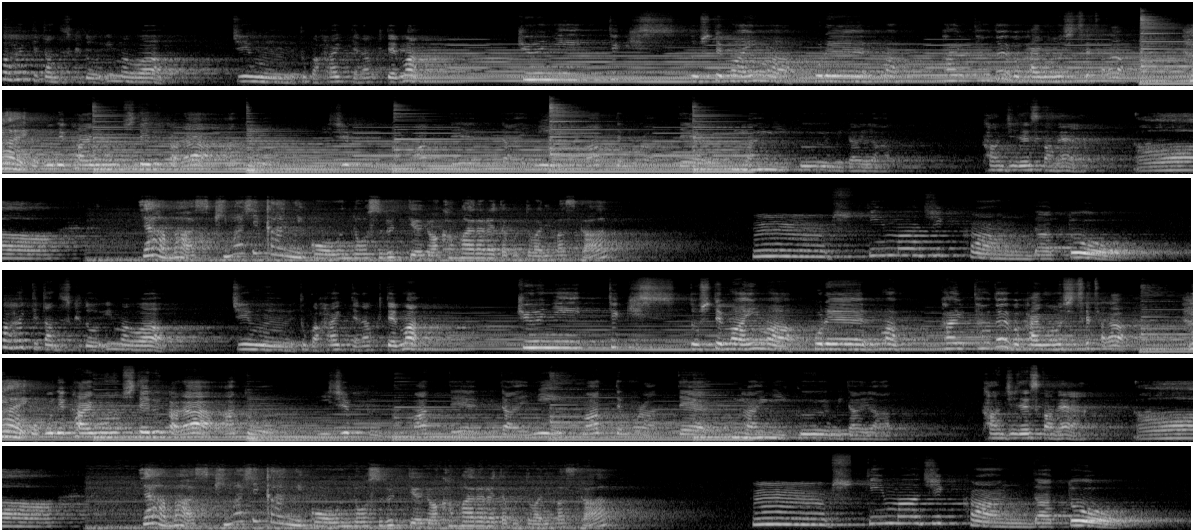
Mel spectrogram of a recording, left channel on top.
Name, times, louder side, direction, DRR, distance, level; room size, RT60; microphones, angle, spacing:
voice 1, 0.0-1.7 2.3-4.2 5.2-5.8 6.1-9.0 9.4-11.3 11.8-14.7 15.0-20.8 21.7-22.8 31.3-33.2 33.5-35.1, right 2 dB, 30° right, 7 dB, 1.2 m, -23 dB
sound 1, 4.1-19.4, left 4 dB, 60° left, 0.7 m, -27 dB
voice 2, 11.8-12.2 19.2-19.8 23.2-24.6 25.2-29.9, equal, ahead, 2 dB, 0.7 m, -24 dB
sound 2, 24.6-29.8, right 2 dB, 85° right, 1.4 m, -35 dB
28.5 x 21.0 x 5.6 m, 2.3 s
head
